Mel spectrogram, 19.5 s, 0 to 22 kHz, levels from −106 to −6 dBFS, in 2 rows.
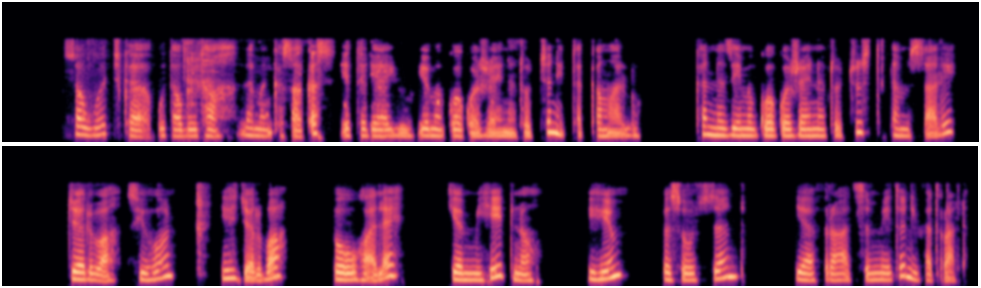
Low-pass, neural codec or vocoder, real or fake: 7.2 kHz; vocoder, 44.1 kHz, 128 mel bands every 512 samples, BigVGAN v2; fake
